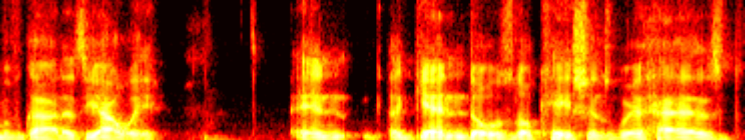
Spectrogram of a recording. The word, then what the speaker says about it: Yahweh: So, we pronounce the name of God in our Bible study as Yahweh. Many people pronounce the name of God as Yahweh.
